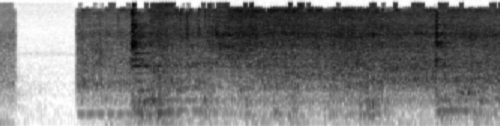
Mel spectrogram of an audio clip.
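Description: Spiced new potatoes for aloor dum, stirred with a spatula in a frying pan: a steady broadband sizzle that starts after a brief silence and carries on, with a couple of scraping clinks of the spatula.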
